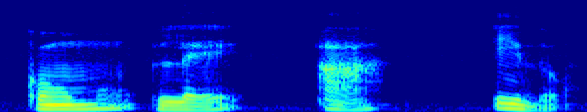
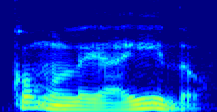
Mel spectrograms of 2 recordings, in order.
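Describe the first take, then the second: First: "¿Cómo le ha ido?" spaced out word by word; teacher spelling out the phrase; slow and careful. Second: "¿Cómo le ha ido?" blended into one word; run together like one word. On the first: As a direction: say each word of "¿Cómo le ha ido?" apart, a little slowly. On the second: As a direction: glide "¿Cómo le ha ido?" through in one breath, no breaks. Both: Shown as a demonstration. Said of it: "it sounds like one word".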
